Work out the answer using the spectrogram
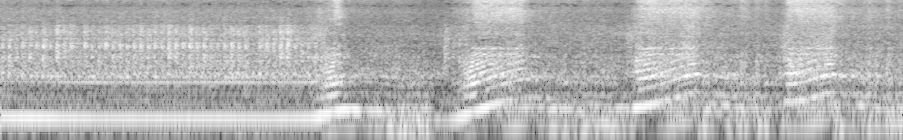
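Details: Engine after rod knock repair done without removing the engine: blips up and settles several times, pitch climbing smoothly with each rev and no knock underneath; running healthy.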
